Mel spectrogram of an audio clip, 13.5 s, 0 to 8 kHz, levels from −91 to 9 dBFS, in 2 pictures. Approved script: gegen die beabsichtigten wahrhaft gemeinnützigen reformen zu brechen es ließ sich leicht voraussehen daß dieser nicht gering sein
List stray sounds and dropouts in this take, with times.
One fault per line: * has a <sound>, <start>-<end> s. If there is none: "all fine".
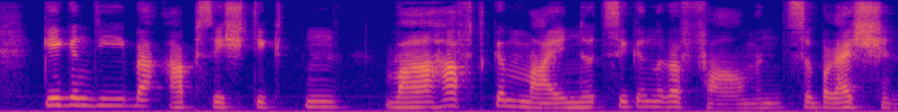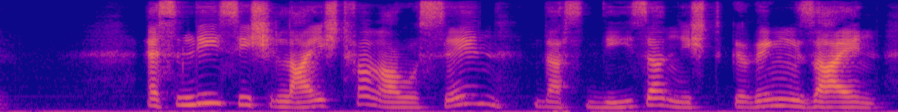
all fine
